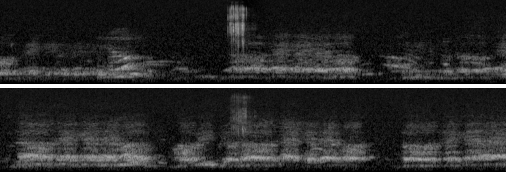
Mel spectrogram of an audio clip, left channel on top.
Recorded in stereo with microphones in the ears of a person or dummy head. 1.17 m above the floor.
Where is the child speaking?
80° left, 8 m.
